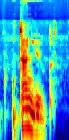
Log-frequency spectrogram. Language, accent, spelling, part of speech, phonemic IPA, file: English, Southern England, Danube, proper noun, /ˈdænjuːb/, LL-Q1860 (eng)-Danube.wav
